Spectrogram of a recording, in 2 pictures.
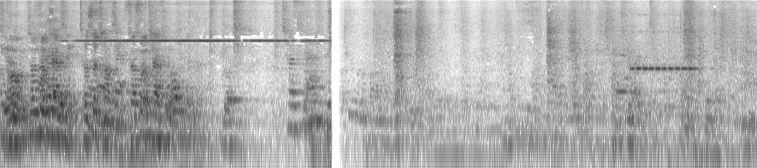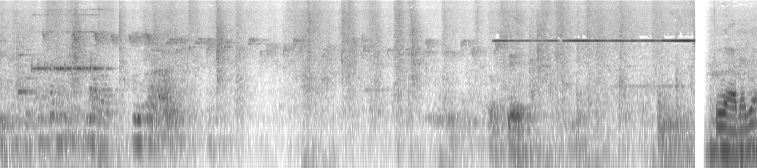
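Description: A voting machine gives a long, high beep.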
